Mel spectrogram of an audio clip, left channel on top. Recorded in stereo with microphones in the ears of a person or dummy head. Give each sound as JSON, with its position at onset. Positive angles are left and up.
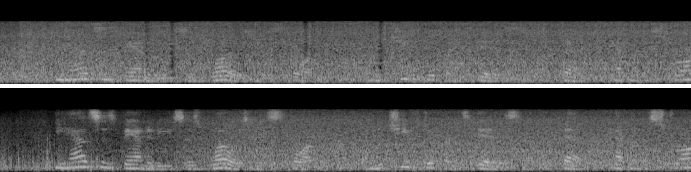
{"t": 0.6, "sound": "a woman speaking", "side_deg": -80, "distance_m": 1.5}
